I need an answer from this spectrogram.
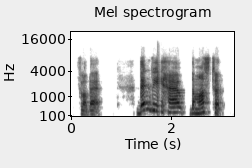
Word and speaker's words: Flaubert: spelling g-u-s-t-a-b flaubert f-l-a-u-b-r-t in french the last consonant is most of the time is silent flaw bear then we have the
